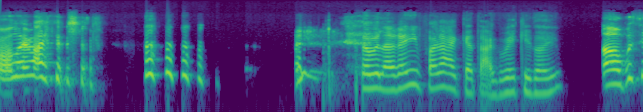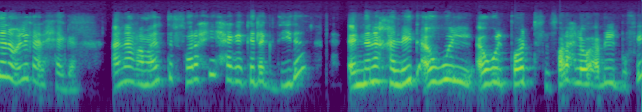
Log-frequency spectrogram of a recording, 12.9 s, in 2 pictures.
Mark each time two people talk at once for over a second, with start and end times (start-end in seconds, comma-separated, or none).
none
